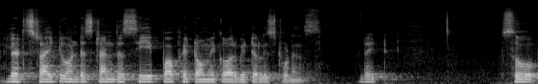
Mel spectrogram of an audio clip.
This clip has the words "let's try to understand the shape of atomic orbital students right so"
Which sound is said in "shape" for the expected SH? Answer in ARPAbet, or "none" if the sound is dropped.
S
